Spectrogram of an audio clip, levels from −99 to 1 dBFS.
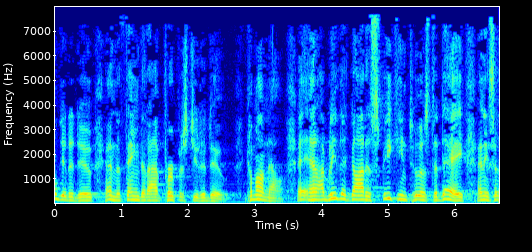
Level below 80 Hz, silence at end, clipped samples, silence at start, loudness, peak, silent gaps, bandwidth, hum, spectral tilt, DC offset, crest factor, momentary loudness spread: -66 dBFS; 0 s; under 0.1%; 0 s; -37 LUFS; -18 dBFS; none; 8 kHz; none; -6 dB/octave; under 0.1%; 18 dB; 7 LU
